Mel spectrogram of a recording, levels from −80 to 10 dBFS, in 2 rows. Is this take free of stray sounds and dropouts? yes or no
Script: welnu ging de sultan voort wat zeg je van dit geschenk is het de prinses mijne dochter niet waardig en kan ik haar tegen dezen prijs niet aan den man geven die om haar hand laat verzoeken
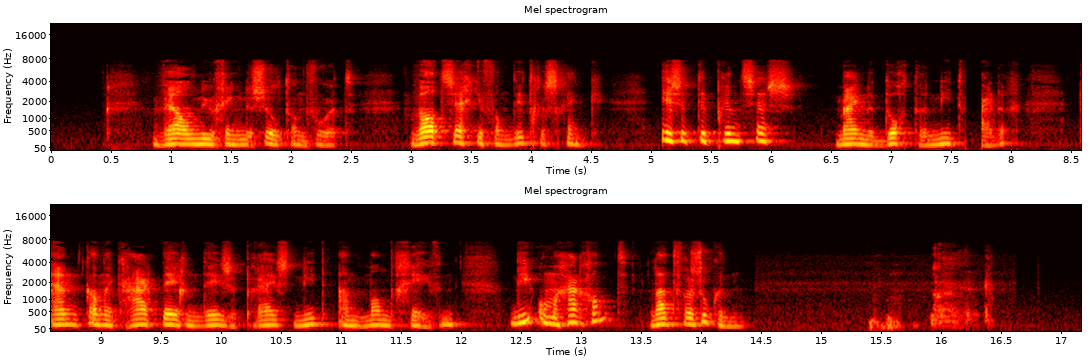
no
